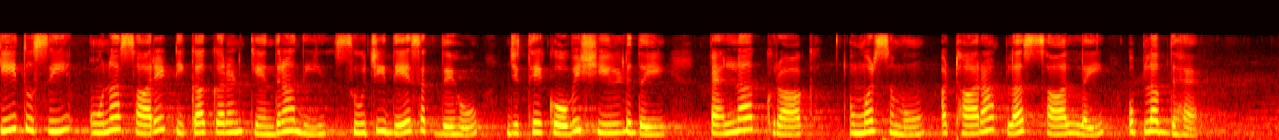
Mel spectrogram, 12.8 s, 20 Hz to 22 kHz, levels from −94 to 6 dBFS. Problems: constant background noise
